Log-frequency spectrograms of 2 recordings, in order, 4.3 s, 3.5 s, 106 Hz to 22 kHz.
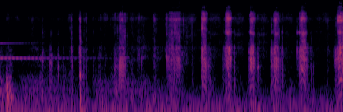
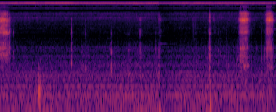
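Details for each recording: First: Stanley ratchet (T9 Torx screws) after disassembly and lubing, previously run with little to no lube: soft light even clicking at a few clicks per second with no gritty scrape; much quieter, pawl running smoothly. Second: Fairly new Stanley ratchet before cleaning and lubing: sharp, dry, separate clicks a few times a second as the handle swings, a harsh pawl snap from very little to no lubricant.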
